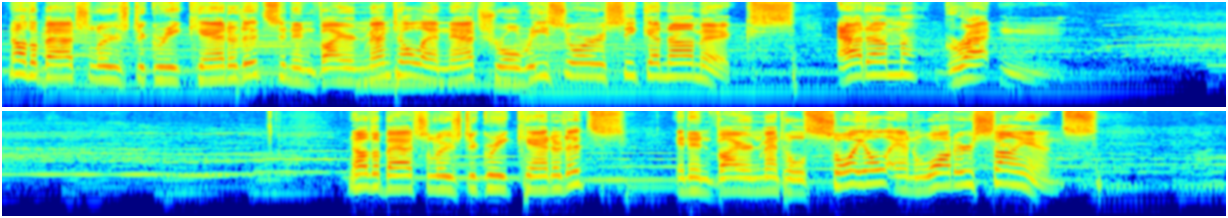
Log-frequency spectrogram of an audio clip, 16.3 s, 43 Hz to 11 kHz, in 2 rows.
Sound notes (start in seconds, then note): 7.3 audience cheering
